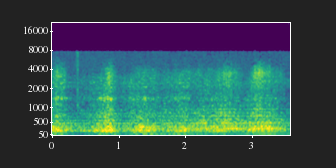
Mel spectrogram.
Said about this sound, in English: Oh? Hey, you hear that? Those motors are cold. One of the motors there is starting to miss. You know, that plane is loaded too heavily to climb very fast.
